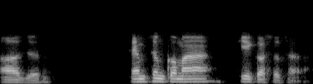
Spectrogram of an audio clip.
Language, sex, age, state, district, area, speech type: Nepali, male, 30-45, West Bengal, Darjeeling, rural, conversation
